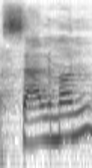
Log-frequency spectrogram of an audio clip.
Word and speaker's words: salmon: Et alors, là aussi, c'est pas salmon, c'est salmon. Salmon. Vous voyez, salmon. Vous n'avez pas le L qui est prononcé. Vous le voyez à l'écrit, mais il ne se prononce pas.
